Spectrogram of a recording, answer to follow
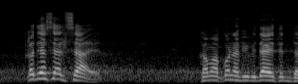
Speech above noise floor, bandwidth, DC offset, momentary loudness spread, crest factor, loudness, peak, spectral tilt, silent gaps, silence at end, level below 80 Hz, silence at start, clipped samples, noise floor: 23 dB; 12.5 kHz; under 0.1%; 11 LU; 18 dB; -31 LUFS; -14 dBFS; -4 dB/octave; none; 0 s; -82 dBFS; 0 s; under 0.1%; -53 dBFS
